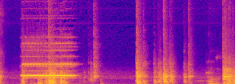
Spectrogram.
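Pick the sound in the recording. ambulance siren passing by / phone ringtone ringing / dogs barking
phone ringtone ringing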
